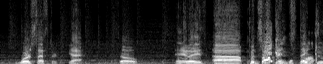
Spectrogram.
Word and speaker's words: Worcester: I lived out of western Massachusetts and I started learning how to pronounce it towards the end of my time being there. I used to go to work. So worester.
